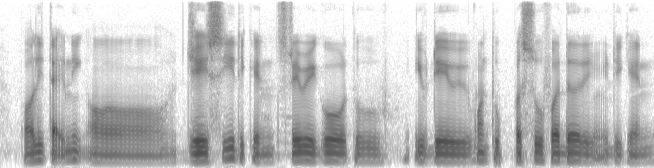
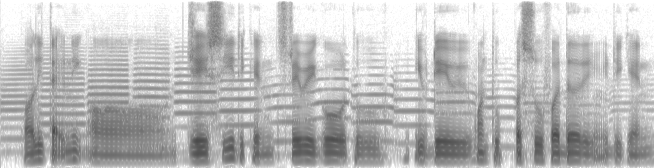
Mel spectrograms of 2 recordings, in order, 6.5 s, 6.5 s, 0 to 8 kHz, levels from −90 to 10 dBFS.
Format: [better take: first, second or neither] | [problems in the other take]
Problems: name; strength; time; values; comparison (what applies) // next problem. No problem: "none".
first | background sound (Trumpet); 15 dB below the speech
